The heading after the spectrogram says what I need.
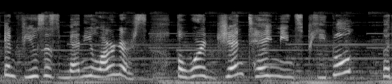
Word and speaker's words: gente: The word gente means people, but it is not pronounced like English gentle with a soft J sound.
